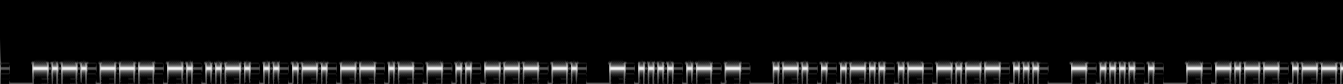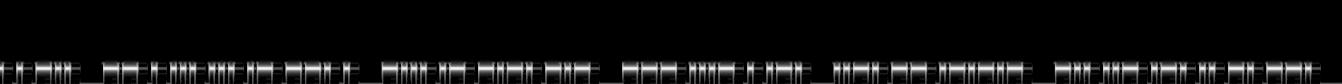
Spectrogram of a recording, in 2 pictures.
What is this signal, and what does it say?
Morse code, heard as a keyed tone, about 25 wpm, 750 Hz. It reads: CONFIRMATION THAT RELAYS THE TYPED MESSAGE BACK OVER FM. DURING
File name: Morse / 25WPM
